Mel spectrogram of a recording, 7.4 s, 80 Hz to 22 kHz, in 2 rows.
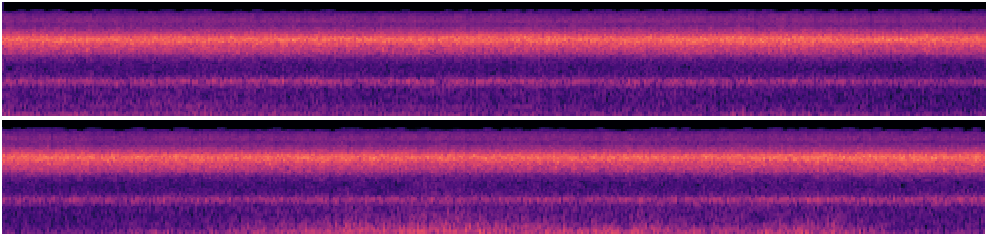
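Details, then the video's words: Massed cicadas recorded in June 2013 in Middlesex County, New Jersey, produce an unbroken shrill whine with a lower steady hum beneath. A short burst of low rustling comes in near the end. "Cicada Symphony"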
